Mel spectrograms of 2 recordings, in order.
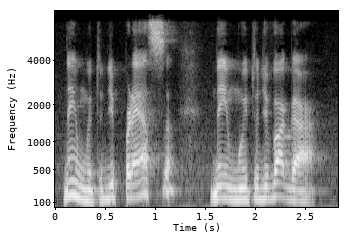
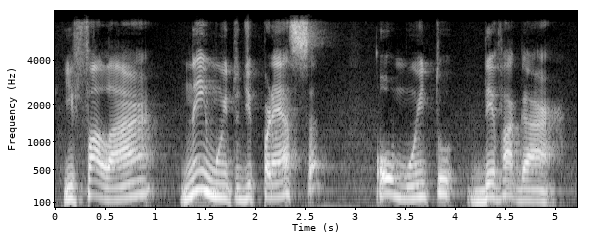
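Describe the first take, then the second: First: Said in the usual way. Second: Slow, spaced-out words with pauses; deliberately slow. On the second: Shown as a demonstration. Teacher dictating advice on speaking pace, slow and deliberate. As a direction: stretch "depressa" and "devagar" out slowly.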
